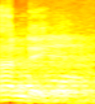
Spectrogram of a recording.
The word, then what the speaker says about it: Hyundai: bikin Honda sini Hyundai Hyundai kan dibacanya hundai ya kan sana Honda sini hundai gitu j apapun yang dibuat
